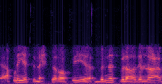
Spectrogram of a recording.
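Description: The speaker is a man. He talks at a moderate pace. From Bahrain. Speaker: former footballer, football pundit. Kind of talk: casual sports discussion.

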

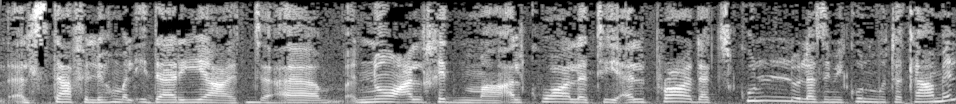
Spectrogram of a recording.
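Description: A woman at medium pitch and moderate pace, with audible room echo and noticeable background noise. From Saudi Arabia. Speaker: beauty center manager. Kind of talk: radio interview. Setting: radio studio.

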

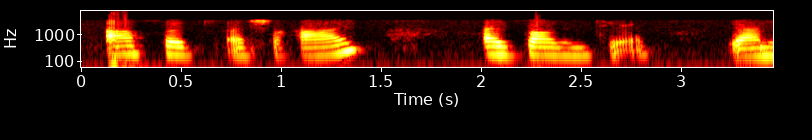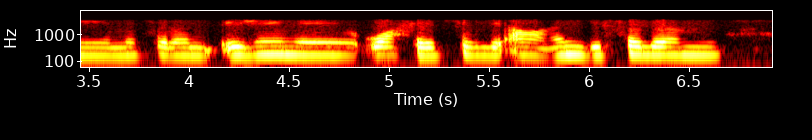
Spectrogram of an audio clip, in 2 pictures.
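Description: Fairly low in pitch, a woman speaks at a fairly slow pace in a plain, everyday voice. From Saudi Arabia, Jeddah. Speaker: visual effects artist. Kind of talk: interview.

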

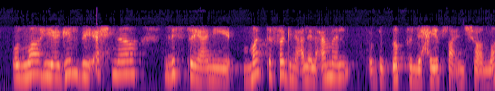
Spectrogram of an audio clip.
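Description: A woman talks at a fairly quick pace in a fairly high pitch with ordinary pitch variation. Noticeable background noise runs behind her. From Saudi Arabia. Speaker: singer. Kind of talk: radio interview.

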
